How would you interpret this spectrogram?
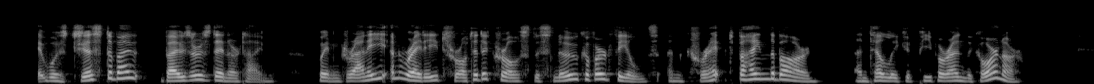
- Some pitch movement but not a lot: No, wide, 6.6 semitones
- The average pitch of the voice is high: No, medium, 170 Hz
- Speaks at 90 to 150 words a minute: No, average, 160 wpm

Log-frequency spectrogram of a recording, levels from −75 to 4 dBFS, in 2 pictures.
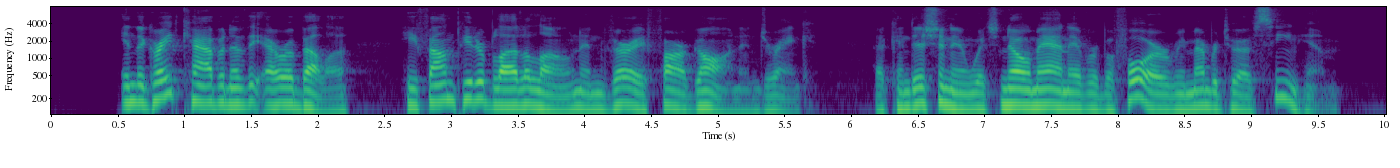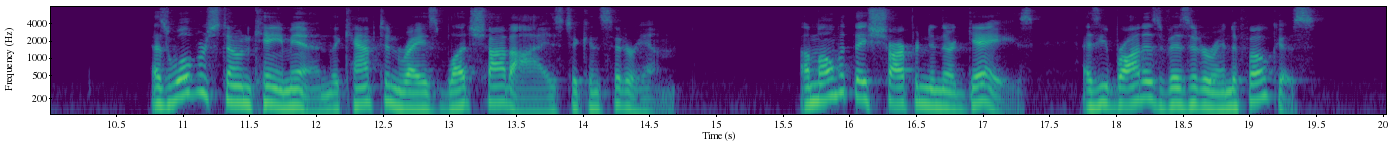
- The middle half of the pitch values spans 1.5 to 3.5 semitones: No, average, 5.0 semitones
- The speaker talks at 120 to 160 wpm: No, average, 170 wpm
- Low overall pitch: No, medium, 145 Hz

